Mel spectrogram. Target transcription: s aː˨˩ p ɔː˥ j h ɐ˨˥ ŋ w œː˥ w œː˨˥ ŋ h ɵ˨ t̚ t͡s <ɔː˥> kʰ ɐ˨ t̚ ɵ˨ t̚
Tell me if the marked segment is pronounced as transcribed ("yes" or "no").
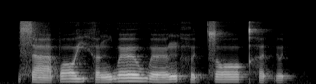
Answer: no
